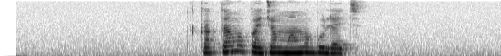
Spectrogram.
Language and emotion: Russian, neutral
